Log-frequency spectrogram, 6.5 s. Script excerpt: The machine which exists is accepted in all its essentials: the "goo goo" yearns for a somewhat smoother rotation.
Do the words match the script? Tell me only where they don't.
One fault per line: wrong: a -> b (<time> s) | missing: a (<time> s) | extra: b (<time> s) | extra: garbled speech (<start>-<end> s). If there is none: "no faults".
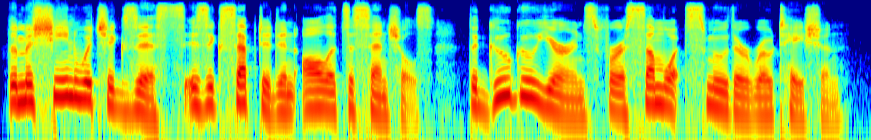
no faults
